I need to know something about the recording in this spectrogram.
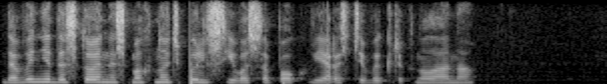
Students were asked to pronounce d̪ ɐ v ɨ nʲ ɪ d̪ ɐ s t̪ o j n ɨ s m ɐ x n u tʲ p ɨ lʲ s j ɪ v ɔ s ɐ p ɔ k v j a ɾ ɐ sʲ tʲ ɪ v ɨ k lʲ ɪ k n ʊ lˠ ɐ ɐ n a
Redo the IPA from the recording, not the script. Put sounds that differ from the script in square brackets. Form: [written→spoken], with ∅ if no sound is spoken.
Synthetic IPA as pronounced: d̪ ɐ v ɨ nʲ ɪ d̪ ɐ s t̪ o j n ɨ s m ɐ x n u tʲ p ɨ lʲ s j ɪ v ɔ s ɐ p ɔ k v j a ɾ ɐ sʲ tʲ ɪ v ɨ k [lʲ→ɾʲ] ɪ k n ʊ lˠ ɐ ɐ n a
